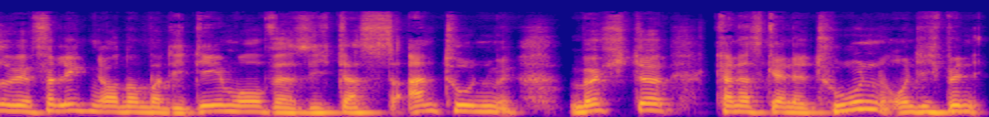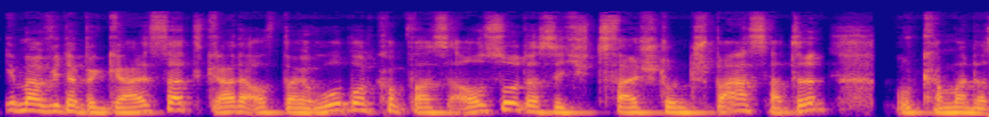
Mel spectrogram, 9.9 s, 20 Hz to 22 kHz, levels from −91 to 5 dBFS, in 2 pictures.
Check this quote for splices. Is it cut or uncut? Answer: uncut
